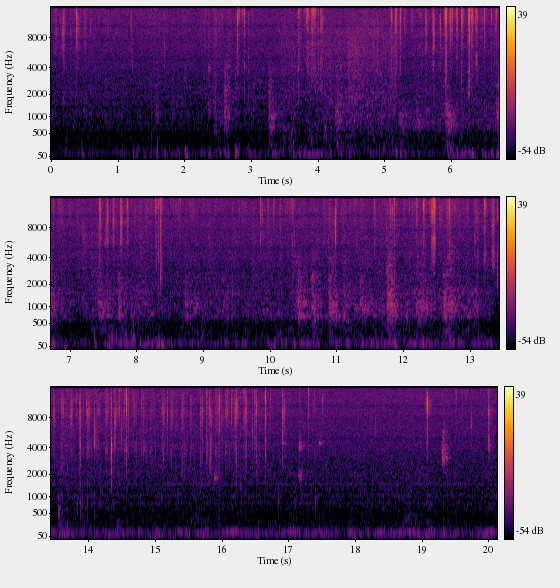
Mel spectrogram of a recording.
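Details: Pet chipmunks gnawing on corn during corn season, recorded up close: continuous crisp crunching and rapid clicking bites throughout, with louder bursts of crunching midway and a low background hum.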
